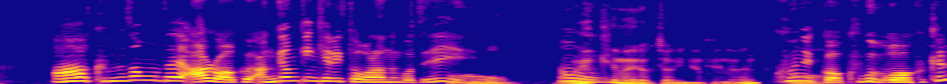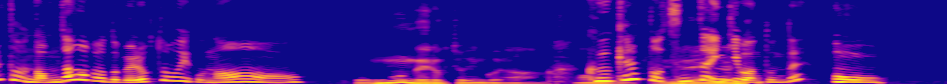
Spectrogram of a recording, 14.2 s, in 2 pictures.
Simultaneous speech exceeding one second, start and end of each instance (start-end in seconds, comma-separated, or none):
11.5-12.8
